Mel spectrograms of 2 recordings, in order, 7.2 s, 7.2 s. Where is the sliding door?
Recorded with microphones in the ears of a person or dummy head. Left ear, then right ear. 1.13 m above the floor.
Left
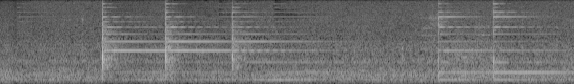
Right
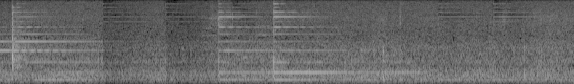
I don't hear a sliding door.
